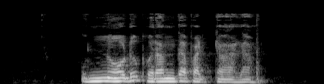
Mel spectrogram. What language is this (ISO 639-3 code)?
tam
